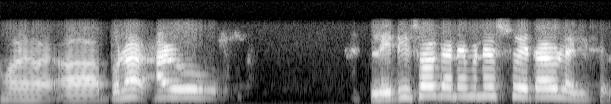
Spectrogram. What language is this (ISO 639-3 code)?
asm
